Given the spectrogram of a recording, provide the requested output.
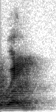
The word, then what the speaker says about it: Rime: El, juego, eh, espero que, creo que sí está en Xbox, eh, se, llama, se, llama Rhyme, o sea, se escribe Rime, R-I-M-E.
